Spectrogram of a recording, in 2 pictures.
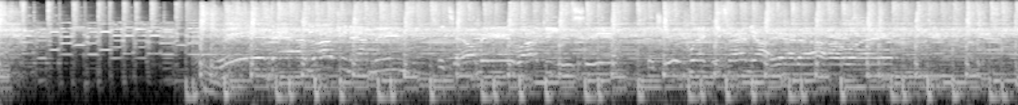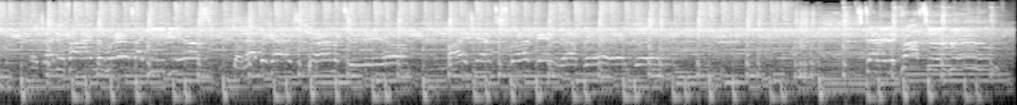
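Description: A loud, raw punk rock song with driving distorted guitars, pounding drums and shouted vocals, starting after a brief burst of noise and playing steadily throughout.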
